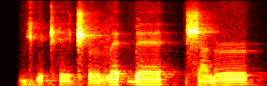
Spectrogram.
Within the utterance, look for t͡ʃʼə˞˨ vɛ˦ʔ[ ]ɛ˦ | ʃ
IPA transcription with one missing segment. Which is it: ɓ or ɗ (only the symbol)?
ɓ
